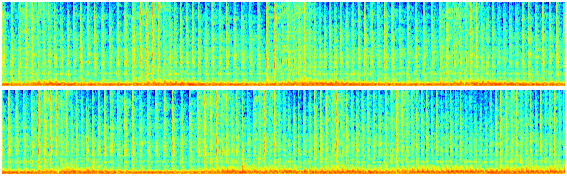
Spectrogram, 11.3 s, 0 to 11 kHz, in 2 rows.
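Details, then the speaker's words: Royal Enfield 350cc Bullet single with freshly made custom exhaust fitted with baffle, not fired up in a while, in neutral; fast even idle thump with sharp crackles popping through the exhaust; owner suspects over-fueling or missing cat; exhaust crackle. "Well guys, I don't know what you can see what I can see, but sounding nice, didn't it? Sounding nice. Uh, a lot of crackies in that."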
